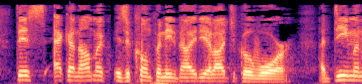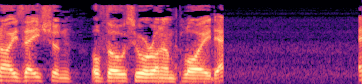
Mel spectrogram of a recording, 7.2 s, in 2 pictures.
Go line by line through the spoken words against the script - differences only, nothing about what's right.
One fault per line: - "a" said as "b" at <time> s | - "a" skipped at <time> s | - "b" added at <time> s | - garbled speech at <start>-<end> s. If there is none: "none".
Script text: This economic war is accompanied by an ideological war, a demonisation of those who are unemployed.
- "war" skipped at 1.1 s
- "by" skipped at 1.8 s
